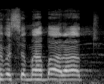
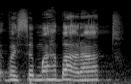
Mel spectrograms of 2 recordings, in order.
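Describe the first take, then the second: First: Said in the usual way. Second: "vai ser mais barato" slower and softer, leaning on "mais"; slow down and press "mais" gently; emphatic. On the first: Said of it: "Perguntar como é que faz". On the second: Shown as a demonstration. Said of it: "Perguntar pro patrão como é que é".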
